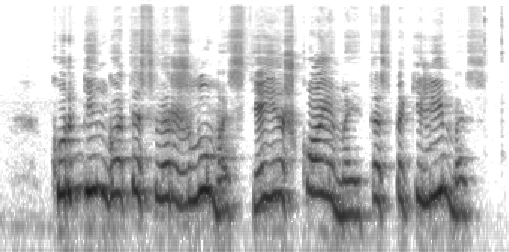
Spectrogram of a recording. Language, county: Lithuanian, Vilnius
